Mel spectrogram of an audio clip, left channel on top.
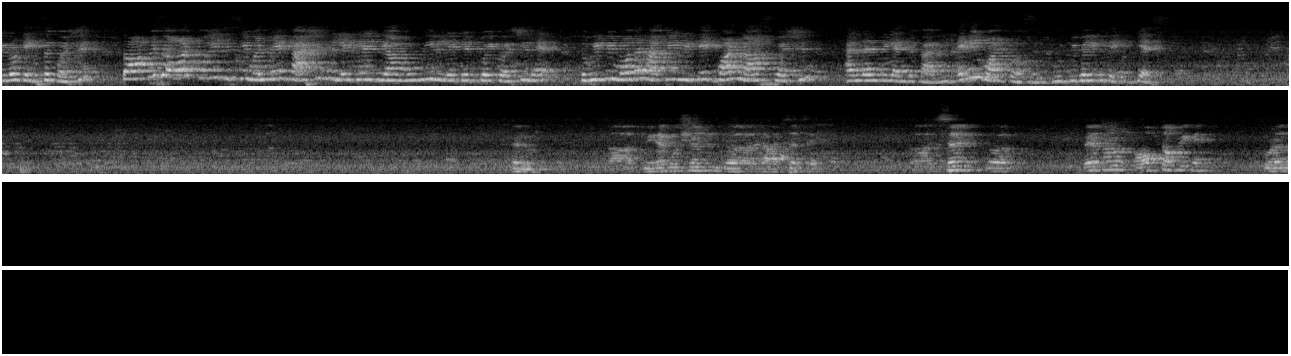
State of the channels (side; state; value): right; silent; 61 dB below the other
